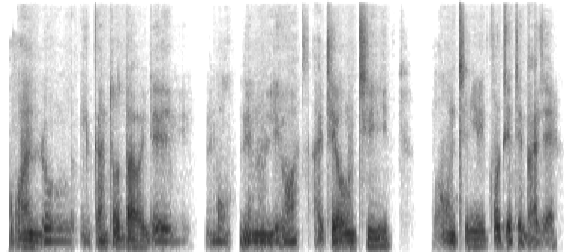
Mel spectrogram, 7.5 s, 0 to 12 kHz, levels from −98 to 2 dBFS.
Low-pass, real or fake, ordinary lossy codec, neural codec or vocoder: none; fake; none; codec, 24 kHz, 1.5 kbps, HILCodec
